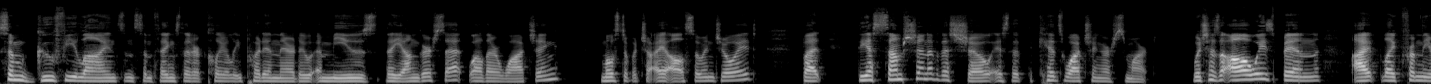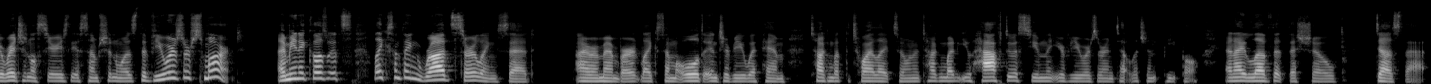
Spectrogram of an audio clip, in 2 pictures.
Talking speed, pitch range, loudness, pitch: 210 wpm, 150-190 Hz, -24 LUFS, 160 Hz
